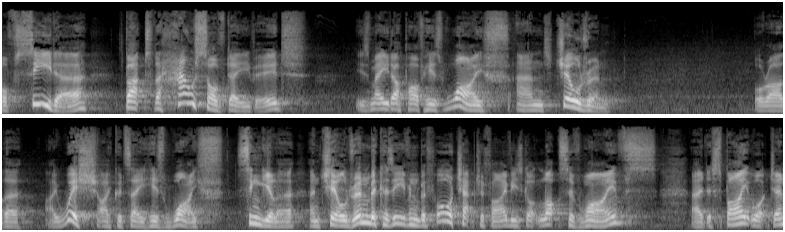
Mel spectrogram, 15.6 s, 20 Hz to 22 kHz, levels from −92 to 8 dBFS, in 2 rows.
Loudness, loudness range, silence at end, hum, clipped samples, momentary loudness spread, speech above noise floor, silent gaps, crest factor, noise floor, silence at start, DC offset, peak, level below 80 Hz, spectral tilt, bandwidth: -19 LUFS; 4 LU; 0 s; none; under 0.1%; 11 LU; 35 dB; none; 18 dB; -53 dBFS; 0 s; under 0.1%; 0 dBFS; -64 dBFS; -3.5 dB/octave; 16.5 kHz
